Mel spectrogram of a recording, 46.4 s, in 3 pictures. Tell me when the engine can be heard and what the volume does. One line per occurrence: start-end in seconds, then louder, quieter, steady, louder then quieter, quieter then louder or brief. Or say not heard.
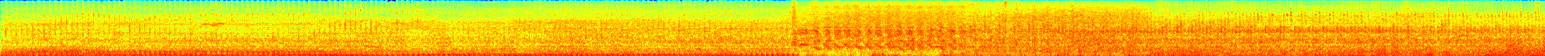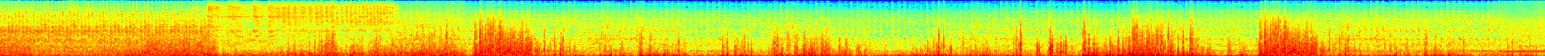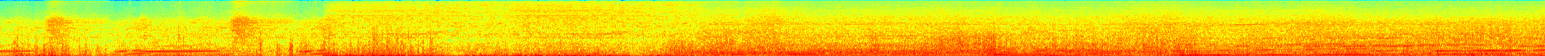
0.0-46.3 quieter then louder.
